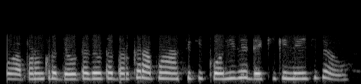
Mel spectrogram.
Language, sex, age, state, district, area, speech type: Odia, female, 18-30, Odisha, Malkangiri, urban, conversation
